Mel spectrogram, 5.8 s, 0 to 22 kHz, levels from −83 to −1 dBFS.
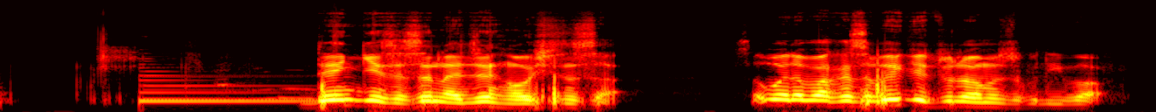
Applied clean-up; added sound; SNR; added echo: none; Electric guitar / Strum; 19 dB; none.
